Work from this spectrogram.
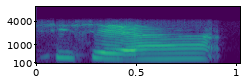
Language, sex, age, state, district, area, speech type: Manipuri, female, 18-30, Manipur, Chandel, rural, conversation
